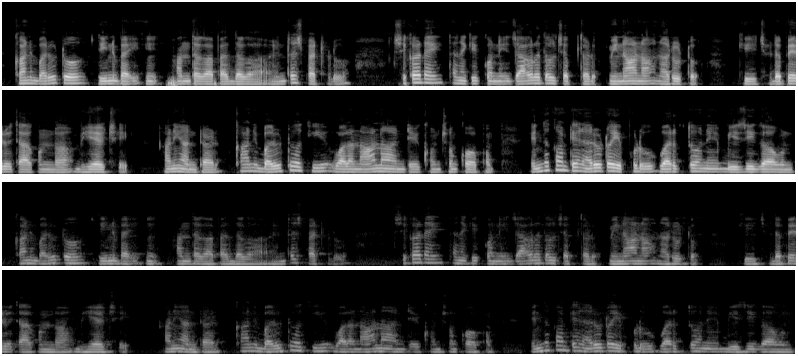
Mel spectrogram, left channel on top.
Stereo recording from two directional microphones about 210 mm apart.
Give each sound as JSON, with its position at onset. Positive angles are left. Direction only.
{"t": 0.1, "sound": "speech", "side_deg": 40}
